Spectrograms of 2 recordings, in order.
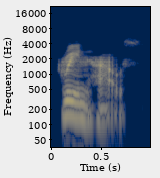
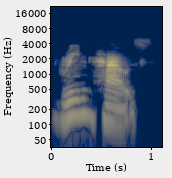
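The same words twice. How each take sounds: First: The stress falls on the first syllable only. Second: Both words carry equal stress. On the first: A glass building for growing plants. "The stress is in the first syllable" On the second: A house that is green. "It maintains the stress in both words"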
